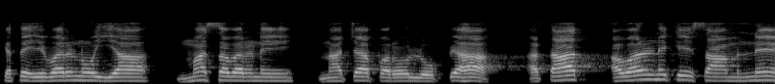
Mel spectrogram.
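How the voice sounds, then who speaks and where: A man teaching a Sanskrit grammar class online, reciting rules slowly and repeating them for the students. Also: high-pitched, a bit bright, dull audio. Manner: slow, repeats rules and drills pronunciation.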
